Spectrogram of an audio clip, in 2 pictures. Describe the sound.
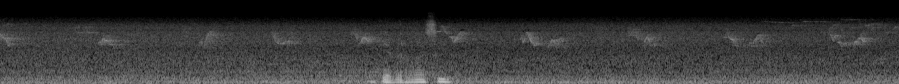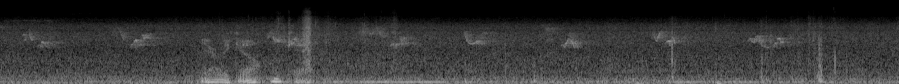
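Repeated high-pitched bird song phrases ring out throughout, each ending in a thin, very high whine, over steady wind noise with a man briefly speaking twice.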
